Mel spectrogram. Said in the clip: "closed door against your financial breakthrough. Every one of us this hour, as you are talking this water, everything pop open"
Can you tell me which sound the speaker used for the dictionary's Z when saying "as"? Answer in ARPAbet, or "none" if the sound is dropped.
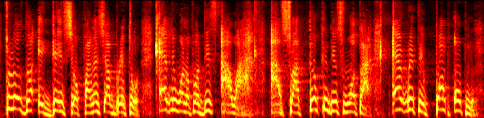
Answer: S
